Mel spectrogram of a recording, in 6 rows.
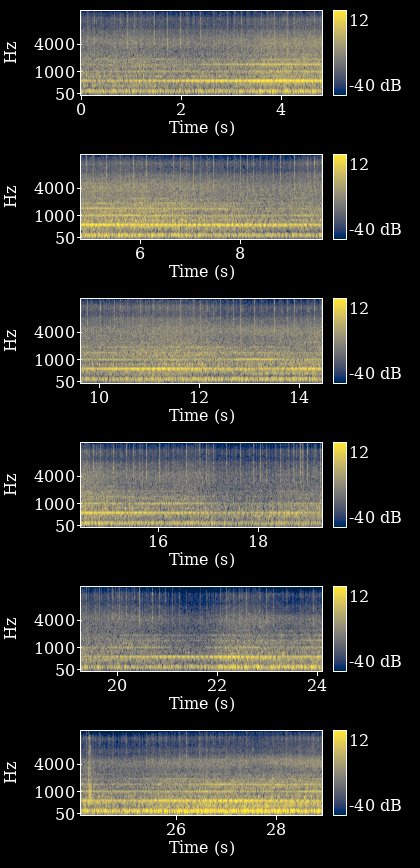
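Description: V8 engine of a 1970 Ford Mustang Mach 1 idling steadily, heard with the hood open, with a steady whine running over the idle.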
